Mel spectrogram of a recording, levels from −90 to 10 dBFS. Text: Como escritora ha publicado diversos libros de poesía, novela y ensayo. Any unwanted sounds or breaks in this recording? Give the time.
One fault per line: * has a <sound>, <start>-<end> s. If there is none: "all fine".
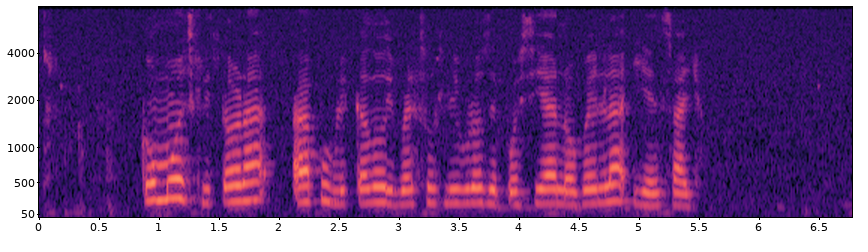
all fine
